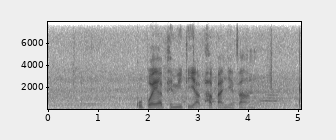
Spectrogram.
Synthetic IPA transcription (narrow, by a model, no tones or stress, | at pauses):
kʼupʼɔjapʰemitʼija̰pʰapʼa̰ɲɛ̰t͡sʼaːŋɔ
